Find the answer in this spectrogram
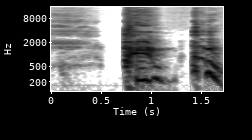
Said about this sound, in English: This will all get cut out. I'm cutting all the coughing out.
